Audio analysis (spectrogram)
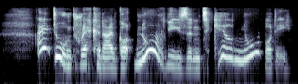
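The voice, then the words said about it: Mrs. Doubtfire accent. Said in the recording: “in the style of Mrs. Doubtfire ... the Mrs. Doubtfire accent”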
